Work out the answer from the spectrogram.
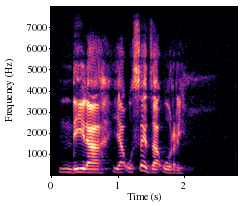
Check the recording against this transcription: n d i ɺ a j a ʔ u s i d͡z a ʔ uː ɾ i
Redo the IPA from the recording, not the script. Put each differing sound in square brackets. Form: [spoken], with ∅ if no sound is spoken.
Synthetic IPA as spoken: n d i ɺ a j a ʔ u s [ɛ] d͡z a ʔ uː ɾ i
